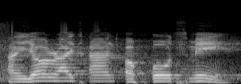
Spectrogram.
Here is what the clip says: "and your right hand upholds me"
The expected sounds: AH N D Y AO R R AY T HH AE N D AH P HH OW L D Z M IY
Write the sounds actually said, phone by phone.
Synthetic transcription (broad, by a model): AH N Y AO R R AY T HH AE N D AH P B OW D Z M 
